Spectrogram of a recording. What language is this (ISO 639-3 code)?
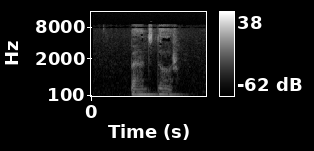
fas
